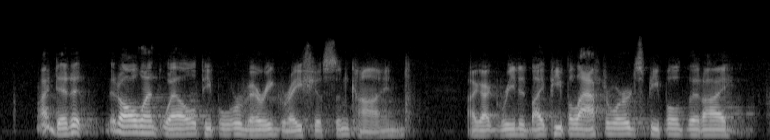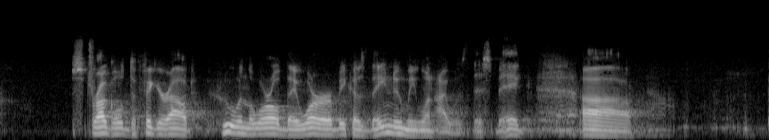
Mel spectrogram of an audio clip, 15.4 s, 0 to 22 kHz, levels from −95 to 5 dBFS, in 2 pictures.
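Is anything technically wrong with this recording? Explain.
No, nothing technically wrong stands out here; it all sounds just as it should.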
